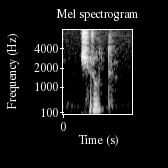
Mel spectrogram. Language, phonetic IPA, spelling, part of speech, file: Polish, [ɕrut], śrut, noun, LL-Q809 (pol)-śrut.wav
